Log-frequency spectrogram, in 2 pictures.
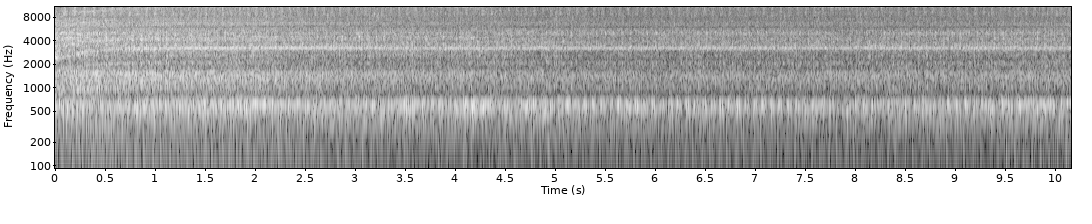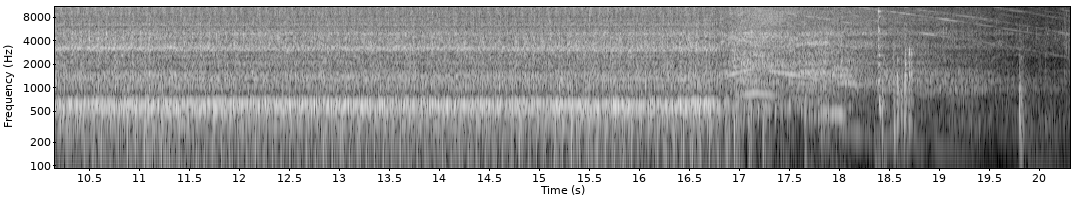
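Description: A Honda GX160 small engine runs steadily and loud at a rough idle for most of the stretch, then cuts out, leaving a few faint clicks and knocks.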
